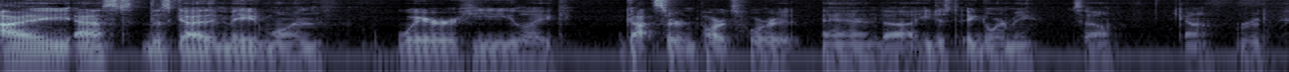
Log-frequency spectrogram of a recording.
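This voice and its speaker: A man's very deep, low voice at a very slow pace, ordinary pitch variation, audible room echo. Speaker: toy reviewer. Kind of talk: unboxing review. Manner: casual, filler-heavy.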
